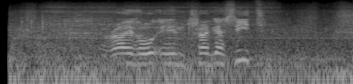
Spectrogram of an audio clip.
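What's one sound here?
A middle-aged man talks cheerfully, close by.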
